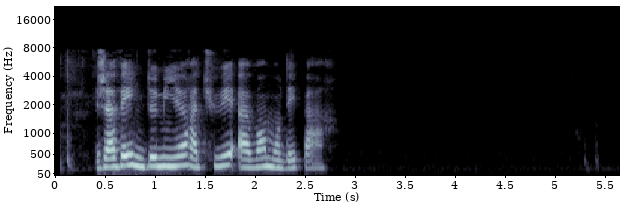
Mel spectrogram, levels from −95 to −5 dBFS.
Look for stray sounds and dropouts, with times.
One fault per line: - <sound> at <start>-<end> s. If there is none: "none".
none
